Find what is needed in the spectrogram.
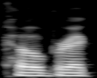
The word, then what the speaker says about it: Kobra: Cobra, K-O-B-R-A. Did I say that right?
